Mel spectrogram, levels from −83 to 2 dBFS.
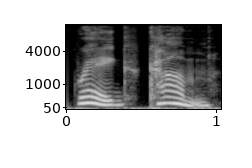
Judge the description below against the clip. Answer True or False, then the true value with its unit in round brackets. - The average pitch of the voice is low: False (200 Hz)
